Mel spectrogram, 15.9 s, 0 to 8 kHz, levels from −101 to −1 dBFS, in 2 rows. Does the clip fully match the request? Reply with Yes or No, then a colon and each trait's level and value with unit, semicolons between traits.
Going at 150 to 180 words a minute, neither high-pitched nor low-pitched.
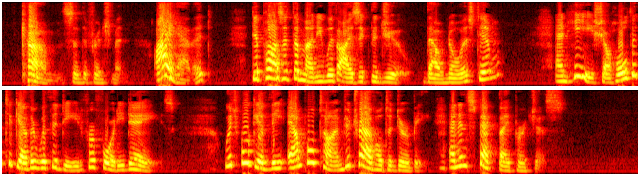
No: average, 155 wpm; high, 200 Hz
